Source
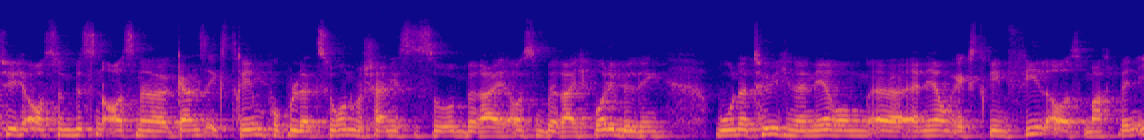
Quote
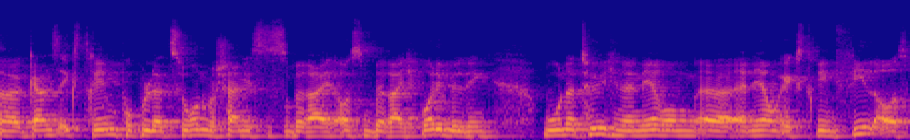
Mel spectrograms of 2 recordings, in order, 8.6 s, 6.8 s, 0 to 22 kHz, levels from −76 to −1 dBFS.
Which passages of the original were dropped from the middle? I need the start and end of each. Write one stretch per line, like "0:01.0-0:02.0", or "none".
0:03.2-0:03.4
